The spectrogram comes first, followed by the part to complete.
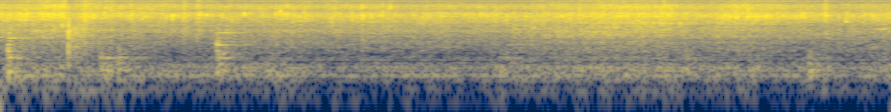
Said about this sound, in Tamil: மசாலா அவ்வளோதாங்க, வதங்கட்டும்.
